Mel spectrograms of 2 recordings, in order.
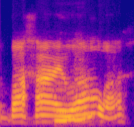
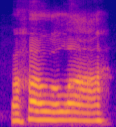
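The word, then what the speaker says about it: Bahá'u'lláh: This is the Baha'i Lala. Now, some people say that he claims to be, I can't pronounce it. Pronounce it for us? Baha'u'llah.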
